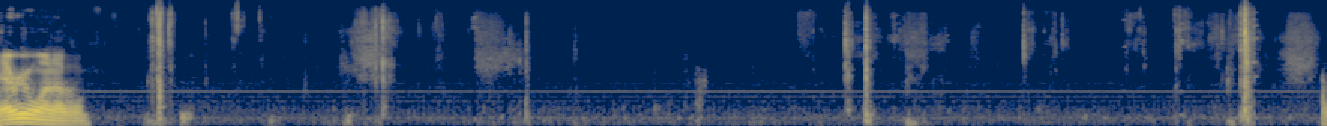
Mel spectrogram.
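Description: Plastic card cases click and rustle close by.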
